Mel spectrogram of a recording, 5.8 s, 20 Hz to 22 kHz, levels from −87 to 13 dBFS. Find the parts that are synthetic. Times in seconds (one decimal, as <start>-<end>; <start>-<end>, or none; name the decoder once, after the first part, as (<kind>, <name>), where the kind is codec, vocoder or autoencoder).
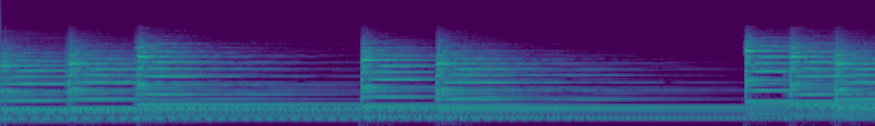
none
